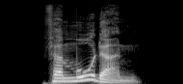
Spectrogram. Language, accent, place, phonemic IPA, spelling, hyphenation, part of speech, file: German, Germany, Berlin, /fɛɐ̯ˈmoːdɐn/, vermodern, ver‧mo‧dern, verb, De-vermodern.ogg
- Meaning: To rot, decompose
